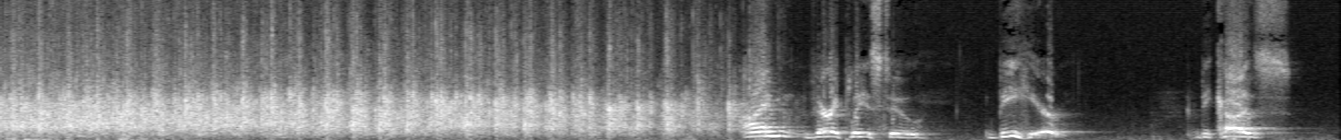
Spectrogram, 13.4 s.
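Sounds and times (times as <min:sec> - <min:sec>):
audience applause welcoming a guest speaker at George Mason: 0:00.0 - 0:08.0
speech: 0:07.6 - 0:10.8, 0:12.0 - 0:13.0.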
